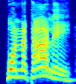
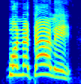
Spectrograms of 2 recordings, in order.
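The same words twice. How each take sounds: First: High, cheerful holiday call; children wishing each other Merry Christmas; children's greeting. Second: Higher, louder cheerful shout; children shouting Merry Christmas on the way home; children's shout. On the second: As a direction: shout it across the schoolyard. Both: A narrator's reading. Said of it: "si auguravano i bambini".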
